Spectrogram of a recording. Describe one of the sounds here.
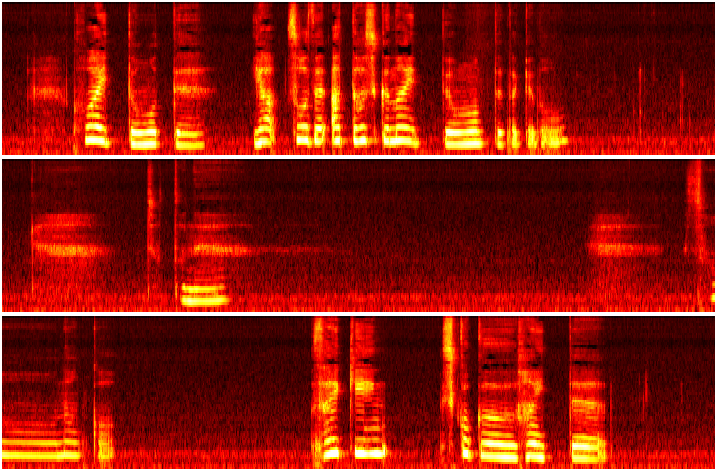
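A young woman speaks close to the microphone through a face mask, in short bursts with pauses.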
